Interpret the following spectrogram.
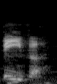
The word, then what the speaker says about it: Belvoir: things alright it reads Belvoir Belvoir okay okay it's pronounced Beaver right why well it's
